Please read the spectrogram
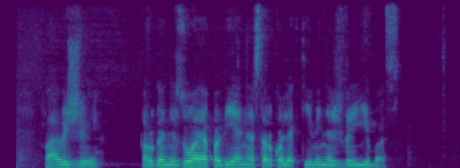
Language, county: Lithuanian, Vilnius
